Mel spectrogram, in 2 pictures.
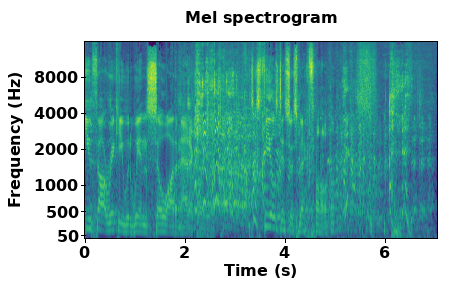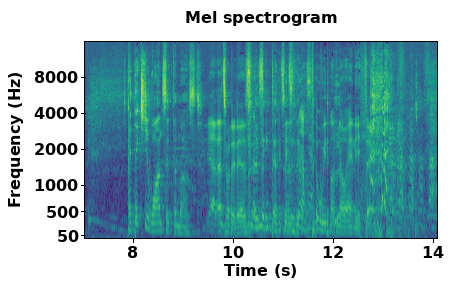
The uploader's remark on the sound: Live from the NerdMelt Showroom in LA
